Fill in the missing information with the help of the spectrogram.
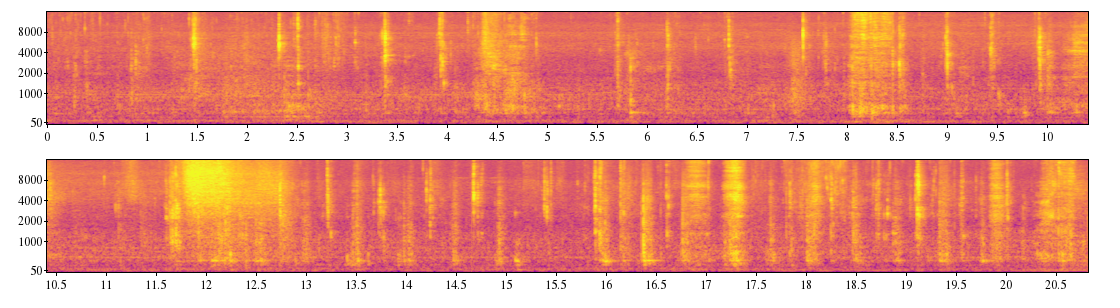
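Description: Close-up chewing and biting of pork and rice eaten by hand, a steady run of wet smacks and crunchy clicks. Two louder rushing bursts stand out, about eight and twelve seconds in.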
